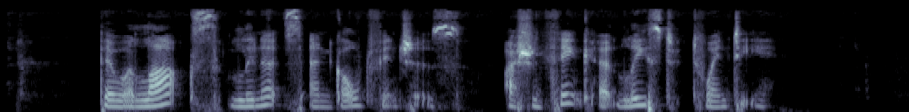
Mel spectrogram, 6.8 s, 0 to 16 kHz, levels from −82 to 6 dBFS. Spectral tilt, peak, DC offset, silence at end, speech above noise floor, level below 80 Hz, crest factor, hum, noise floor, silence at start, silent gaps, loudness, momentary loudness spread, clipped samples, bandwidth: -1 dB/octave; -2 dBFS; under 0.1%; 1.1 s; 50 dB; -54 dBFS; 24 dB; none; -73 dBFS; 0.75 s; none; -22 LUFS; 15 LU; under 0.1%; 11.5 kHz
